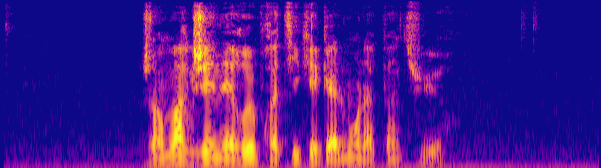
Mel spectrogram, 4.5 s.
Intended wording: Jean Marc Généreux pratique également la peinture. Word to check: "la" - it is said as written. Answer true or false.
true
